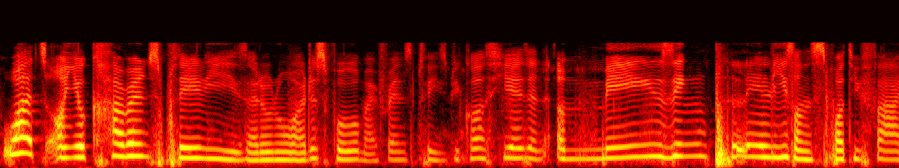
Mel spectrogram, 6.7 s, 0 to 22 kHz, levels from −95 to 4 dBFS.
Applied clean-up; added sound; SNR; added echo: none; none; none; none.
